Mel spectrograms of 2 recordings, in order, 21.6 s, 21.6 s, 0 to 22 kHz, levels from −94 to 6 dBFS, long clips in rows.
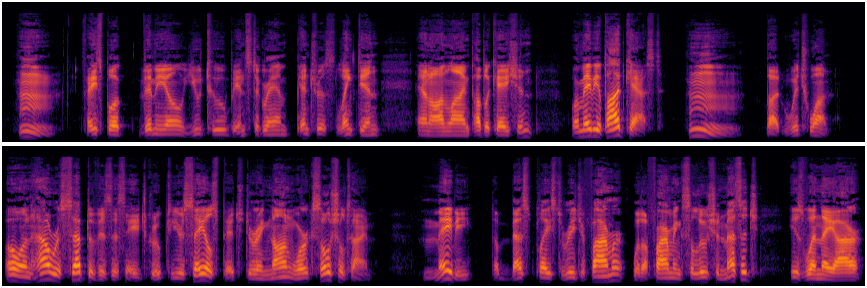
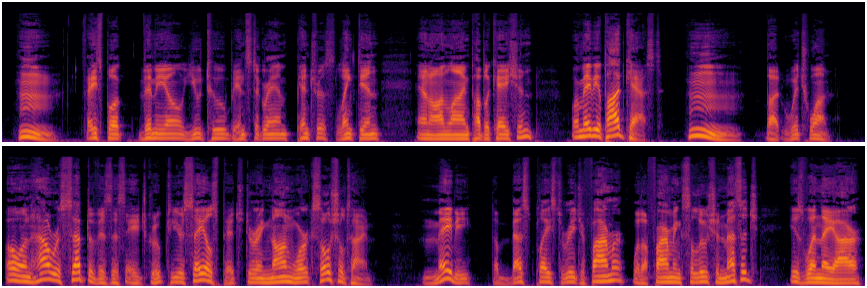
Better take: second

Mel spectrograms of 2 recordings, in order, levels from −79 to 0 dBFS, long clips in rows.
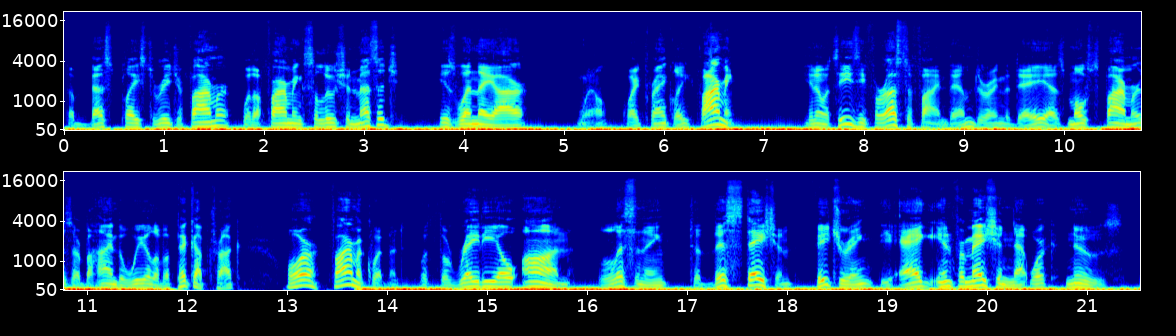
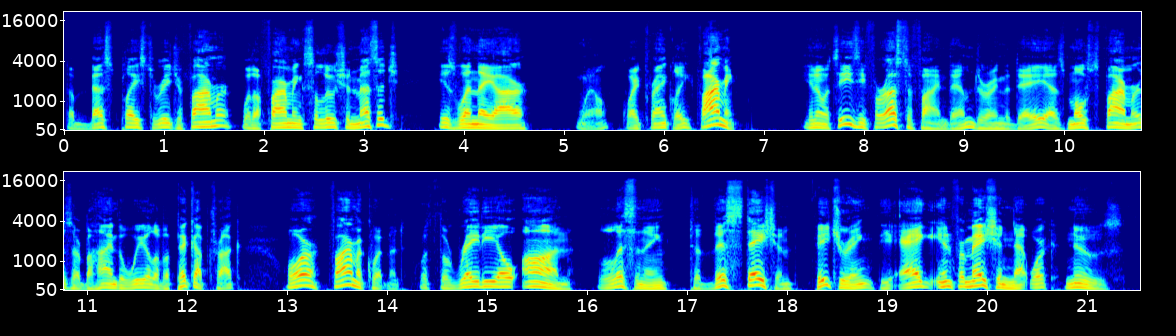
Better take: second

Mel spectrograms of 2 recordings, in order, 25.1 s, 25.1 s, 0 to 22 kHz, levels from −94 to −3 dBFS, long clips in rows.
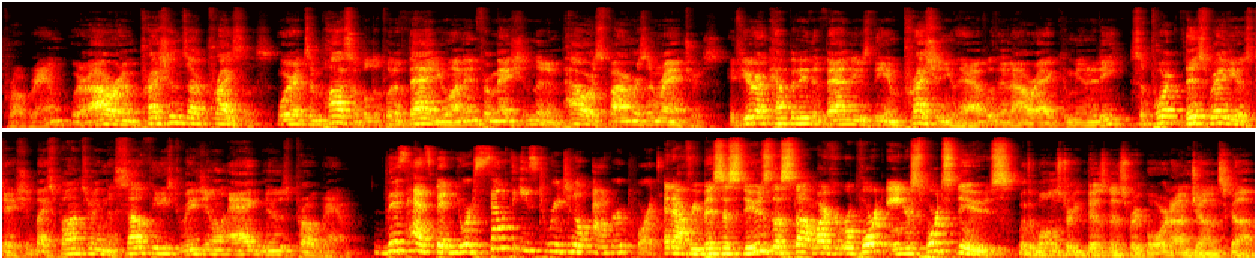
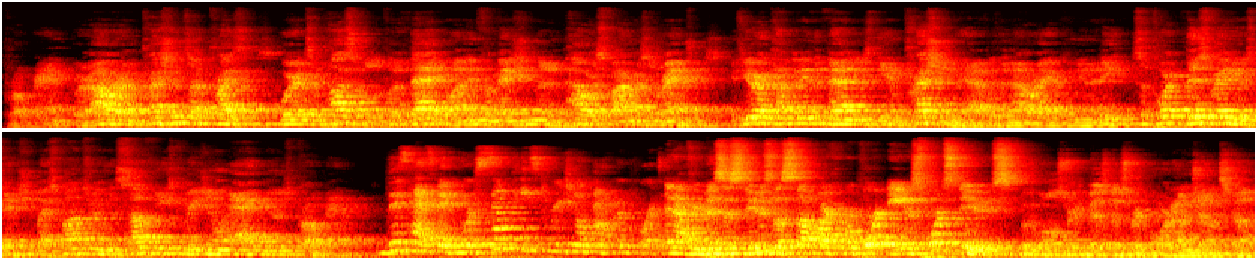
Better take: first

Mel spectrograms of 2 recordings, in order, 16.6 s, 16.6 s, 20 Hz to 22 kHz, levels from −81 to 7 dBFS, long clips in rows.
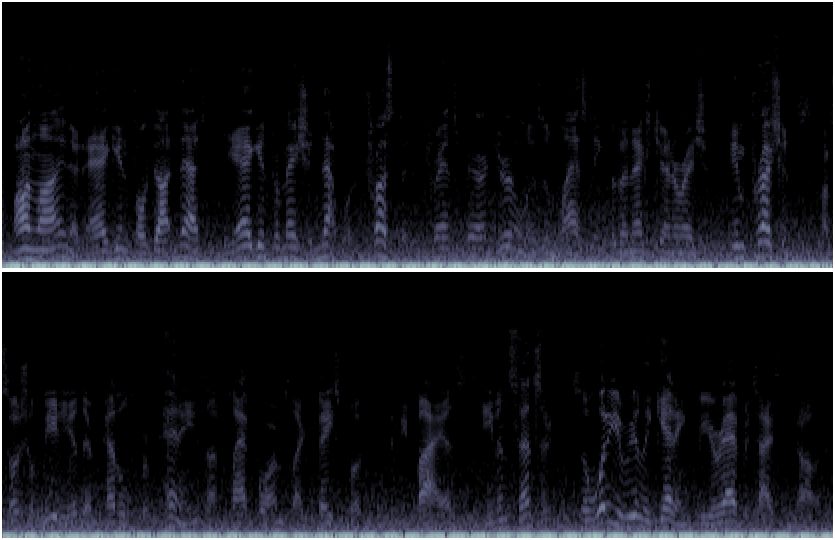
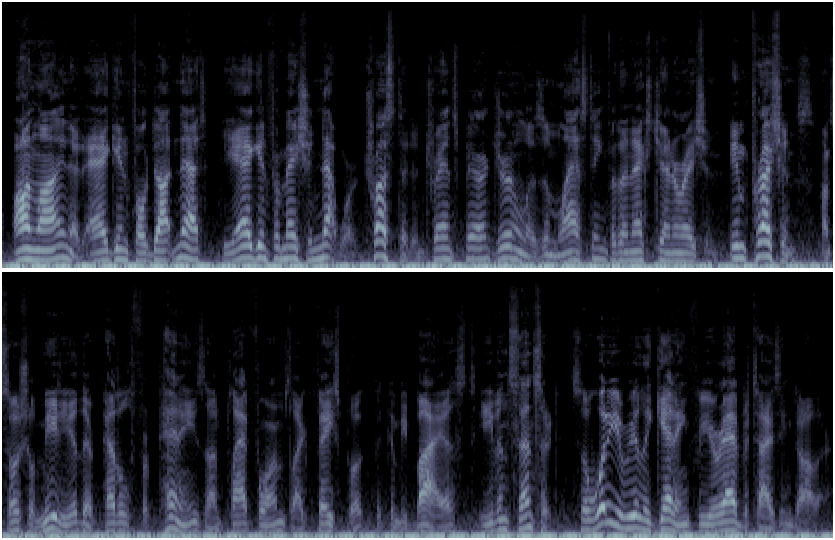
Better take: second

